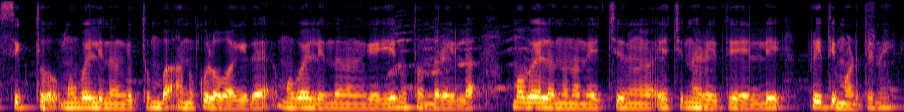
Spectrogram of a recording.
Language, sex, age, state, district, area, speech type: Kannada, male, 30-45, Karnataka, Bangalore Rural, rural, spontaneous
